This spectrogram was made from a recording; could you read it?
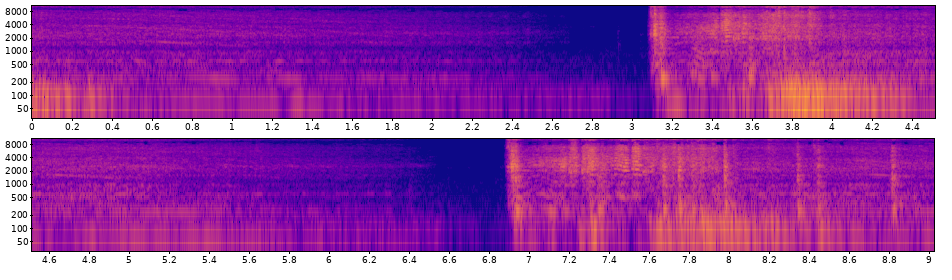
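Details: Small-block Chevy engine (squarebody truck) at start-up: cranks and catches twice with an uneven rattly knock over the start-up roar; knocking on cold start, cause not clear.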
